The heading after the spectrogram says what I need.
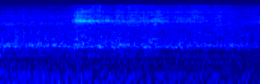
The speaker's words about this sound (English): So the panels get quite dusty during the day. So that sound you hear is a tractor moving up and down the rows of panels and just cleaning them off.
